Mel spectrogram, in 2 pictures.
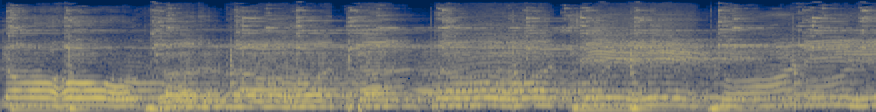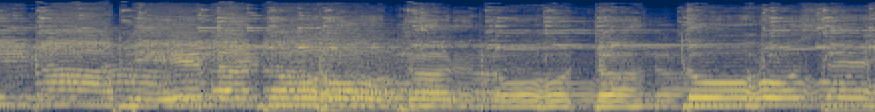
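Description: Devotional bhajan: a man's voice singing a drawn-out, wavering melodic line without clear words, over a harmonium's held notes, with percussion keeping a steady beat.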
